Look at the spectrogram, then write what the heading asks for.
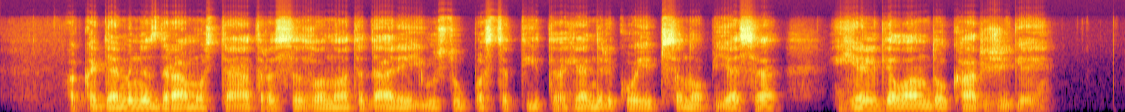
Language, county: Lithuanian, Marijampolė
